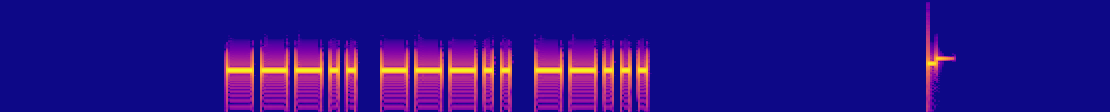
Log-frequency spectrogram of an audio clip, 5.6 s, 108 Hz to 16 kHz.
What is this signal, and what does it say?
Morse code, heard as a keyed tone, about 28 wpm, 700 Hz. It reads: 887
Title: Common Cut Numbers - 3-Digit 28wpm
